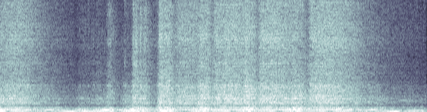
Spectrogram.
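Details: Ford Focus after replacing a broken engine mount that caused a rattling, can-like knock from the front rising with acceleration: smooth even engine note rising and falling with throttle, no knocks or thumps; normal running on a drive.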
